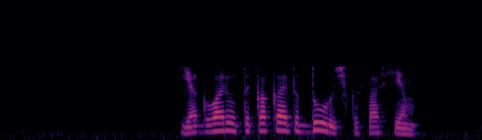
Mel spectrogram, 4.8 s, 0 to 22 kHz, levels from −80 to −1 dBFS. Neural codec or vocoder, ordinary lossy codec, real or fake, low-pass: none; none; real; 3.6 kHz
